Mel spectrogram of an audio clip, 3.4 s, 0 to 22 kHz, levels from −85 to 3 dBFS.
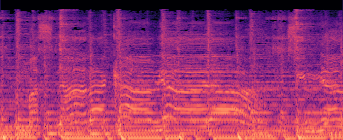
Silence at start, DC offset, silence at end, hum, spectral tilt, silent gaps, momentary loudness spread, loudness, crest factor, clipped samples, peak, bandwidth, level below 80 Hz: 0 s; under 0.1%; 0 s; none; -4.5 dB/octave; none; 2 LU; -15 LUFS; 12 dB; under 0.1%; -2 dBFS; 17 kHz; -20 dBFS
